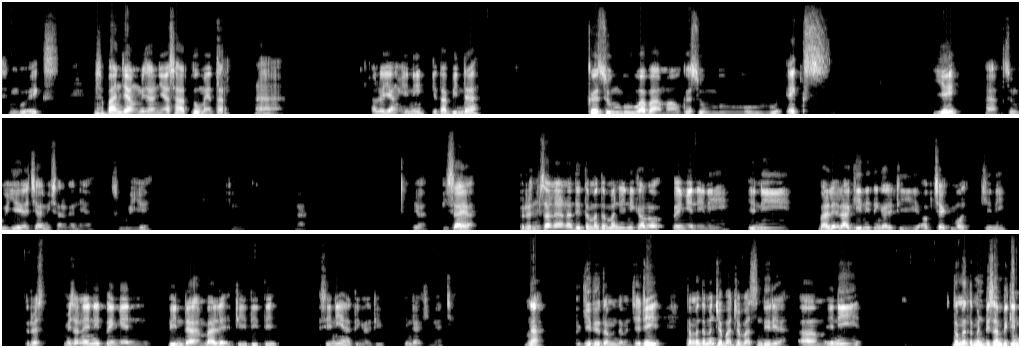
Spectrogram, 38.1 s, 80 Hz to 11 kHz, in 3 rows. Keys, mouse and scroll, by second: 4.8 click, 6.4 g, 15.7 click, 16.9 click, 23.3-26.4 drag, 26.5 g, 31.8 scroll up 2, 32.3 scroll down 2, 32.9-33.7 scroll up 2, 35.1 click, 37.7-38.1 scroll down 3.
